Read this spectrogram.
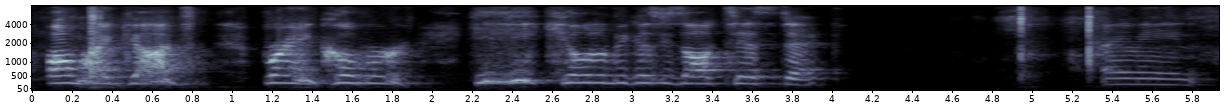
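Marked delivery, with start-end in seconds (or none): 0.1-4.0 mock gasp. Mocking media reaction.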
